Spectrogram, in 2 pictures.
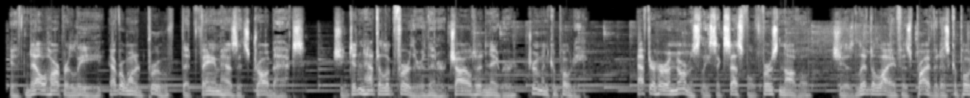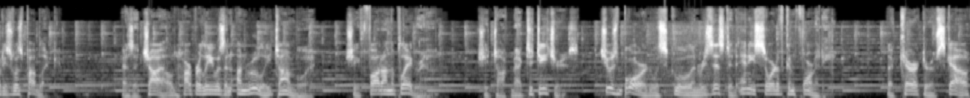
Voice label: Narration

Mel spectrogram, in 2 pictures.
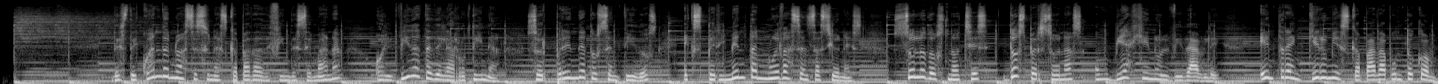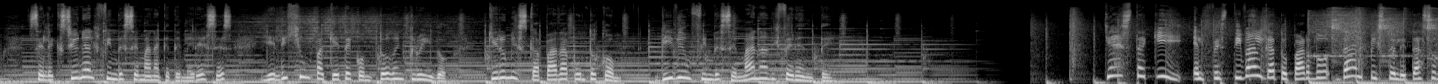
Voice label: Spanish Latin Chile

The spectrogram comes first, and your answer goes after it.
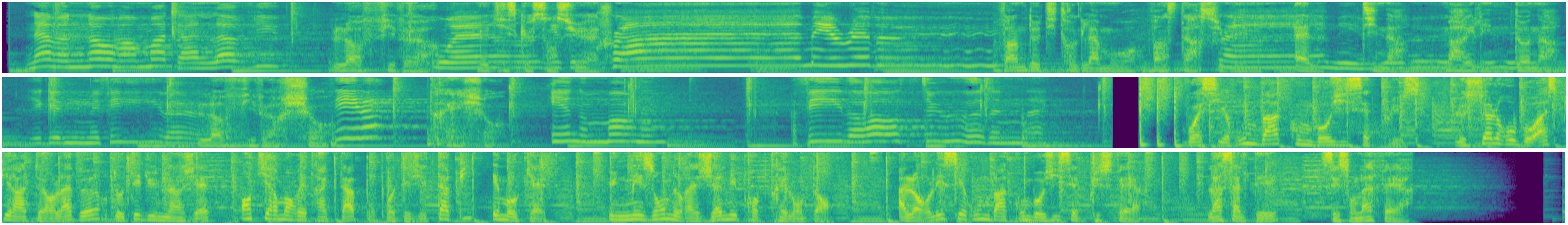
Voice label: French English

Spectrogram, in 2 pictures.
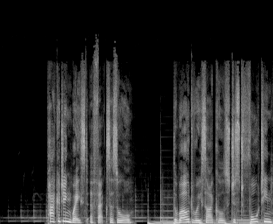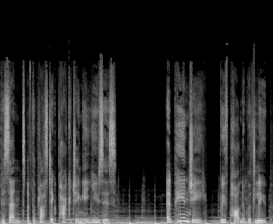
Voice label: Corporate

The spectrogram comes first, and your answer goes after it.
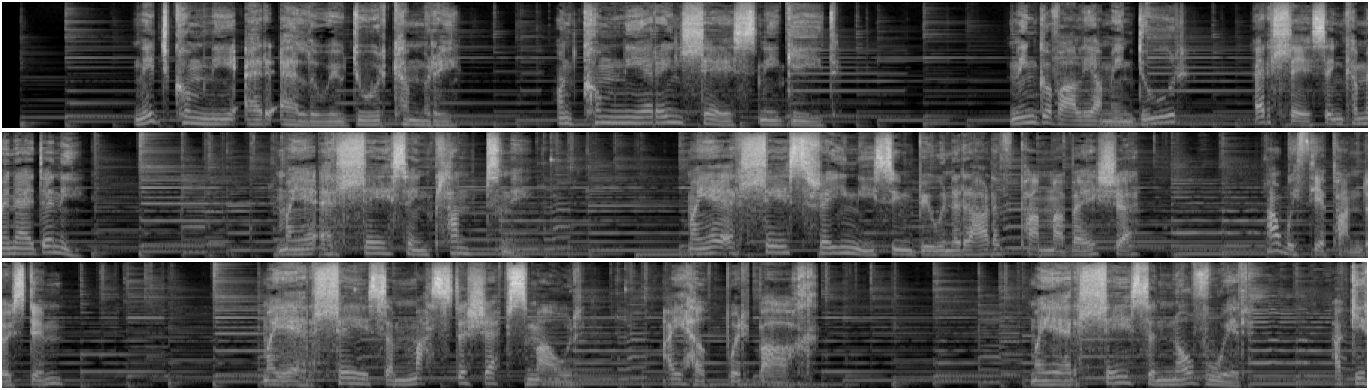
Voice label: Welsh; Welsh, Male, 20s-30s

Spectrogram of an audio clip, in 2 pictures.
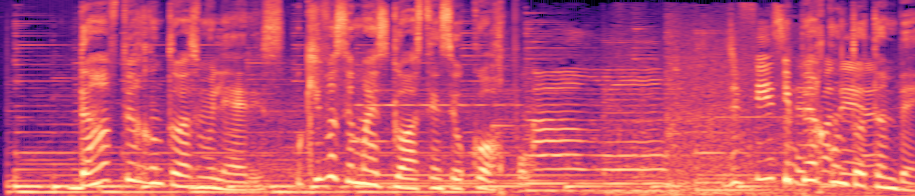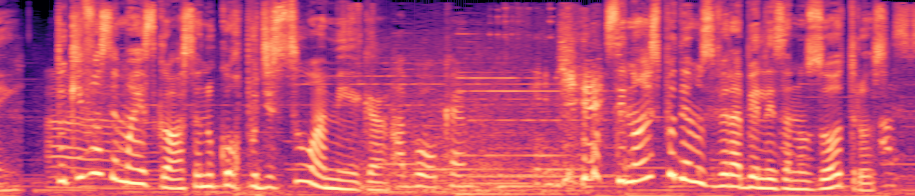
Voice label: Portuguese-Brazilian, Female, 20s-30s

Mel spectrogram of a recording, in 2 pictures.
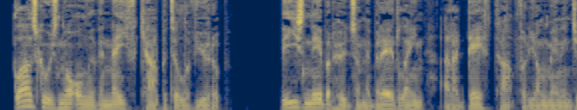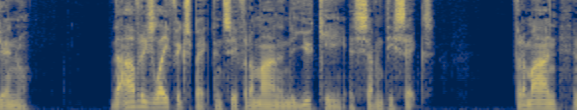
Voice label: Narration; 20s-30s; Male; Scottish

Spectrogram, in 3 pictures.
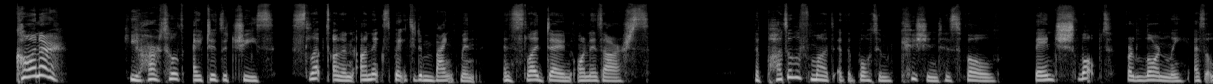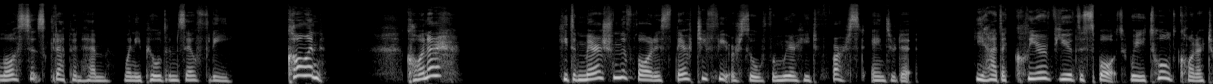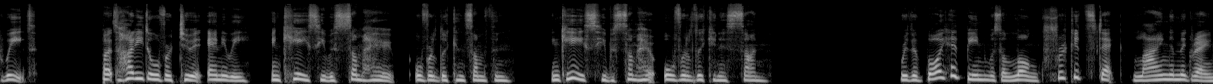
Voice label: Audiobook

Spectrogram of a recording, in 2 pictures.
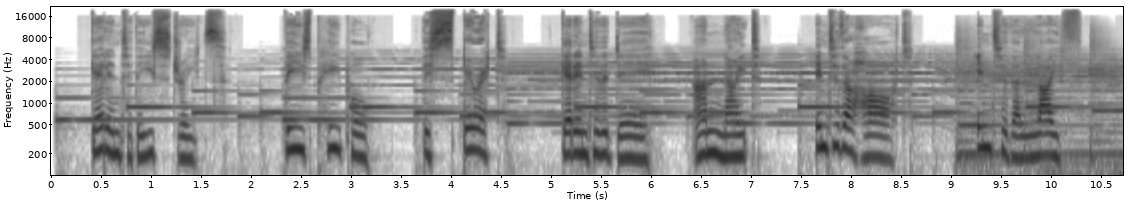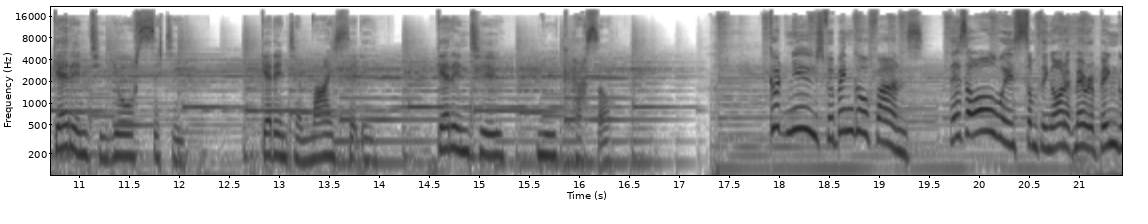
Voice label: Commercials

